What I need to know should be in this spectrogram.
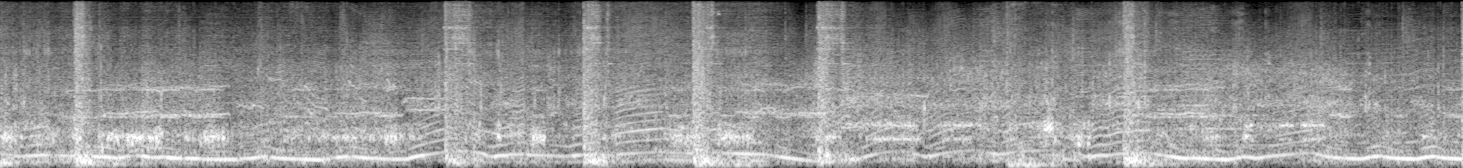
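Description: A racing car engine revs up and down.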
